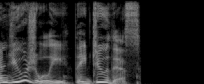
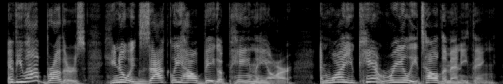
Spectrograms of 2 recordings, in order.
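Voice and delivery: plain reading voice

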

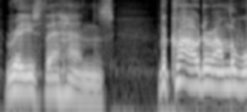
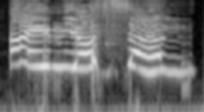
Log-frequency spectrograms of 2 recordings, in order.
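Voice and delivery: very high, even slower anguished scream; screaming son; 5 dB louder, much slower than usual. A narrator's reading. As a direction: drag it out in despair at his father. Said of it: "he screamed up at Crouch".

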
